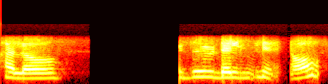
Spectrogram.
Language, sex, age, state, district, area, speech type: Malayalam, female, 45-60, Kerala, Idukki, rural, conversation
